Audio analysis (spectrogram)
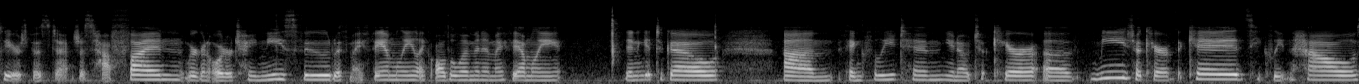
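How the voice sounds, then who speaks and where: A young woman vlogging in a casual chat, congested and stuffy, with a sore throat, talking in a rambling way full of fillers. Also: mid-range voice. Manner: chatty, many fillers like "like" and "um".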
